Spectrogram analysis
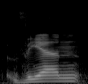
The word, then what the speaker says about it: Vien: Vien Pomachan, that's how you pronounce his name.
